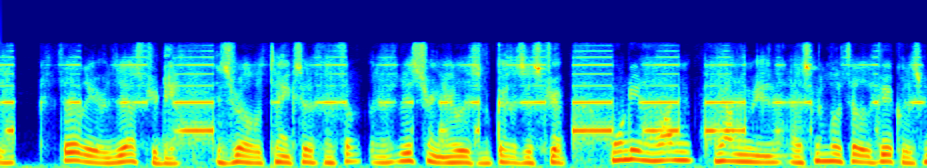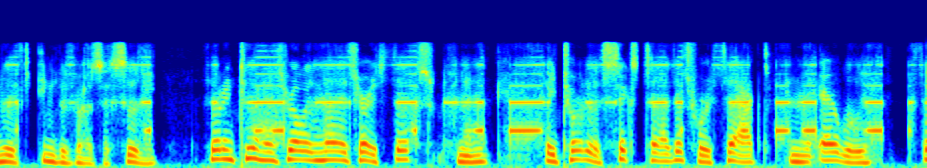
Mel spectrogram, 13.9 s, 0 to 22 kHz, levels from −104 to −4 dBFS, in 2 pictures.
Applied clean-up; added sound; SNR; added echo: neural diffusion model UNIVERSE++.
